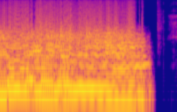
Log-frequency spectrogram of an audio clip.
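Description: Electric bass played on its precision pickup through effects pedals, a loud, thick, slightly distorted tone moving through a few low sustained notes before cutting off abruptly into silence.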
